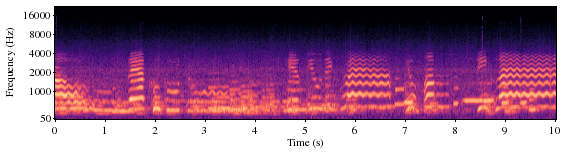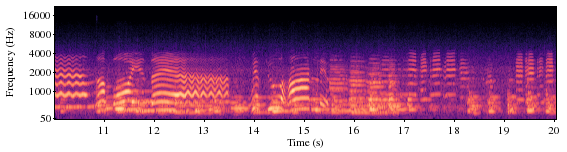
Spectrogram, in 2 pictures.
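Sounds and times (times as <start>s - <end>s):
jazz dance band: 0.0s - 20.0s
horn with vibrato: 15.4s - 20.0s.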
